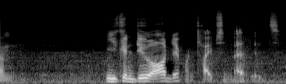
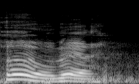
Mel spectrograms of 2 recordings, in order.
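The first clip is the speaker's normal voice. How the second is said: big yawn, higher and louder; 4 semitones higher, 4 dB louder than usual. Real, not acted. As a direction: let the yawn carry the words. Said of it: "makes you yawn a little bit".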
